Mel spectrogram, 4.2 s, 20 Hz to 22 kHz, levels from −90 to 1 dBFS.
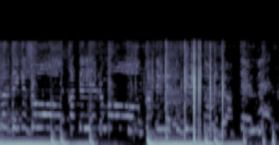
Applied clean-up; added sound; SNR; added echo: classical method spectral subtraction.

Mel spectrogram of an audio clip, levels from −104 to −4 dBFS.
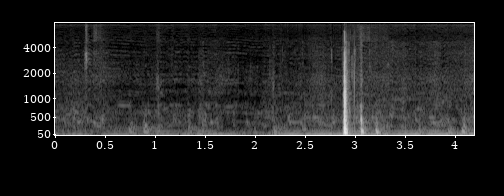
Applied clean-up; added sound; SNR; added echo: neural mask model DeepFilterNet 3.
